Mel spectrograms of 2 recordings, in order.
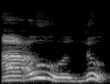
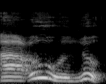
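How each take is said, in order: First: The middle consonant is a soft th-like sound. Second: The middle consonant is a soft th-like sound.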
